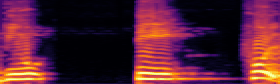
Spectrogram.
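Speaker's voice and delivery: Beautiful very slowly in three parts, বিউ-টি-ফুল, with clear pauses; ভাঙা syllable by syllable. Shown as a demonstration. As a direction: break beautiful into বিউ, টি, ফুল, one beat at a time. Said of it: "ভেঙে ভেঙে উচ্চারণ করতে পারি". (Beautiful শব্দটি ভেঙে ভেঙে, থেমে থেমে উচ্চারণ)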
